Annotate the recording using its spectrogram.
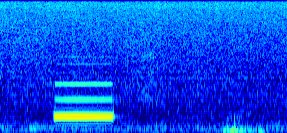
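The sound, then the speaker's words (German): A single steady electronic ringback tone as a phone call is placed, a flat mid-pitched beep held for about half a second, then quiet line hiss. No one speaks. “Geil, ich höre es klingeln.”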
